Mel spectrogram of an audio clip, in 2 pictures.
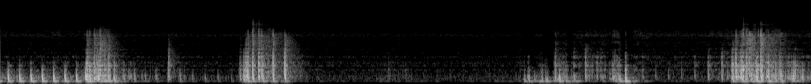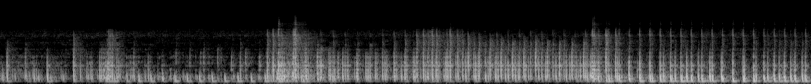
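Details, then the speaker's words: Needle EMG recording of spontaneous muscle fibre activity after nerve injury: low-amplitude, irregular fibrillation potentials and positive sharp waves that increase as the needle moves, sounding like rain on a tin roof. "they have a very low amplitude they appear irregularly on your screen and they increase in intensity As you move the needle has often been compared to the sound of rain on a tin roof"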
